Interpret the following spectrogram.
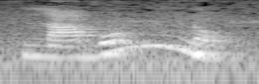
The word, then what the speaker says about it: লাবণ্য: আমরা এটা উচ্চারণ করি কি লাবণ্য, এখানে তাই দিয়ে আছে, এটার উচ্চারণ হচ্ছে আমাদের লাবণ্য। জফলার জন্য নয় ডাবল উচ্চারণ হবে লা বন, এই পর্যন্ত একটা উচ্চারণ, নয় ওকারে নো, ঠিক আছে, লাবণ্য।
